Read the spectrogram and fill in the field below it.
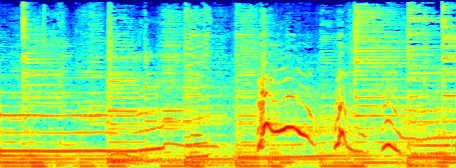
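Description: A dog outside barks and yelps in short, rising bursts near the end, heard over steady music that plays throughout.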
